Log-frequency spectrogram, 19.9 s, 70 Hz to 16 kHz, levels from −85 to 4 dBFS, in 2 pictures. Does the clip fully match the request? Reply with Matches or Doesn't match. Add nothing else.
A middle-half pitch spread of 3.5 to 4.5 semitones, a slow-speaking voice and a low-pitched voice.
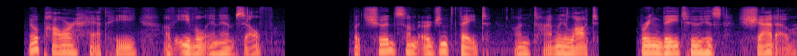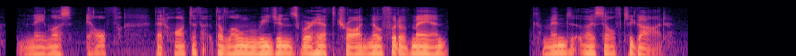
Doesn't match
